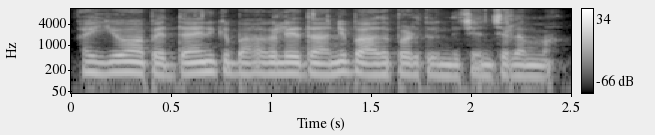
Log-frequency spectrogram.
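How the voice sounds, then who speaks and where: A woman with a low, flat voice races through an episode recap, catching her own slips and restarting mid-phrase. Her tone is dark and mellow. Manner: hurried retelling with frequent self-corrections and restarts. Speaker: serial reviewer. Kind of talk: fast episode recap narration.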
